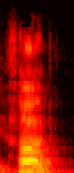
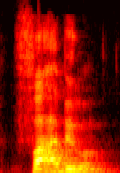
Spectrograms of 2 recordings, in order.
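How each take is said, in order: First: It is said flatly, with a reluctant tone. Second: It is said warmly, with a smiling voice. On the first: The speaker is unwilling to help the caller. The speaker calls it wrong. "É diferente de" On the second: The speaker is glad to help the caller. The speaker calls it right. "você tem que atender o cliente sorrindo, mostrando cordialidade"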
